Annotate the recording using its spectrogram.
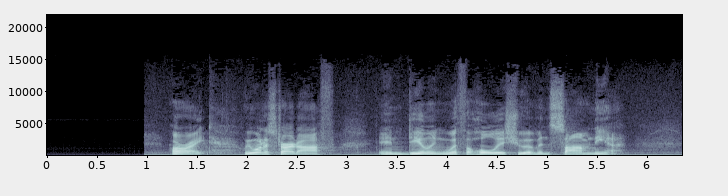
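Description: A middle-aged man lectures calmly through a microphone.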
